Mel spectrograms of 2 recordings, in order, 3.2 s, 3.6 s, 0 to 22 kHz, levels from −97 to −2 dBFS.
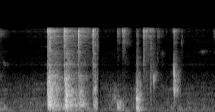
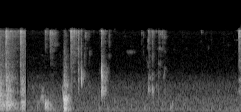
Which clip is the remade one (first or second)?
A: first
